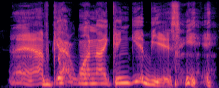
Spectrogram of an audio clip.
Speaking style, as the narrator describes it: Artie said with a nervous laugh

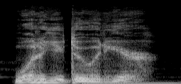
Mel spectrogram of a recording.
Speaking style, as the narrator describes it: snarled Hank

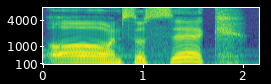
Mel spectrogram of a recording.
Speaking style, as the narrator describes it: the king bellowed

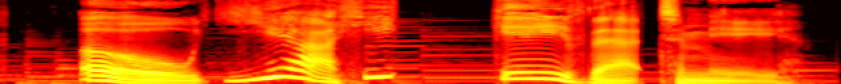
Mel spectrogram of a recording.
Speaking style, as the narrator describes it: Sigurdr chuckled

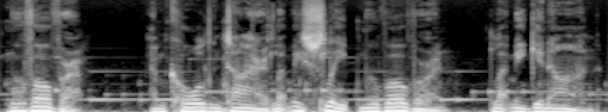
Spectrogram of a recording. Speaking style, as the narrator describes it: pretty much said in the giggly whisper

